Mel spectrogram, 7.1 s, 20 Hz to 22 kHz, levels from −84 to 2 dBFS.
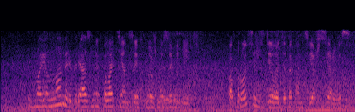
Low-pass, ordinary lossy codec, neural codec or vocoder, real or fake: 7.2 kHz; Opus, 32 kbps; vocoder, 44.1 kHz, 80 mel bands, Vocos; fake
